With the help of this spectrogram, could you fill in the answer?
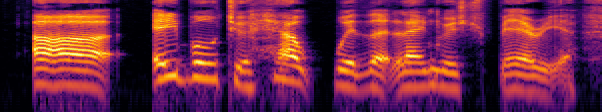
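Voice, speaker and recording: A woman's voice with very wide pitch swings and a fairly slow pace, dry and close with no echo, on a very clean recording over a silent background. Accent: Cantonese. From Hong Kong. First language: Cantonese. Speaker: conservation trust founder. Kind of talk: radio interview. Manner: halting, many fillers.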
